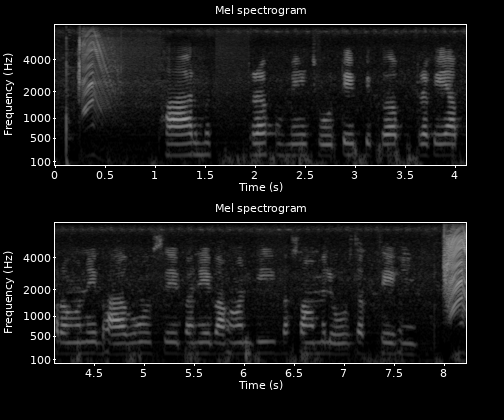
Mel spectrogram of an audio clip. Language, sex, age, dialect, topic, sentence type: Hindi, female, 25-30, Kanauji Braj Bhasha, agriculture, statement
